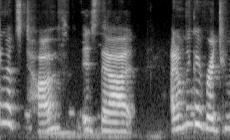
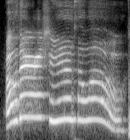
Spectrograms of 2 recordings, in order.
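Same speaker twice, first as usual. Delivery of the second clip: high, loud happy hello; excited greeting; 13 semitones higher, 12 dB louder than usual. Real, not acted. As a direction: sing out a bright welcome. Greeting friend joining call.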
